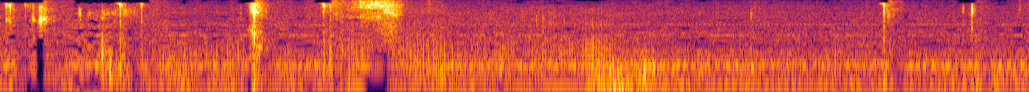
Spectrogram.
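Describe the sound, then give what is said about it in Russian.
Quiet handling and scraping as a yellow internet cable is pushed back into its socket until it clicks, with a few sharp clicks scattered through, the loudest near the start. “Угу, теперь ставьте обратно до щелчка вот так же.”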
